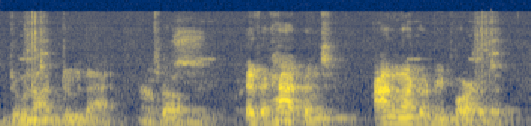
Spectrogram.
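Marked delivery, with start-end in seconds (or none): 0.1-1.0 put-on stern, very authoritative, low voice. Retelling what Howard said about the prop dredging plan; imitating Howard's authoritative voice. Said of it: "in his very authoritative voice".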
